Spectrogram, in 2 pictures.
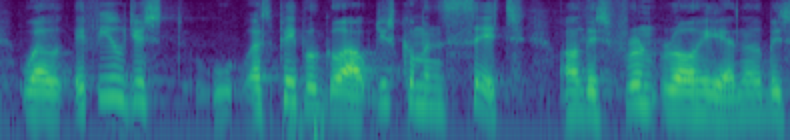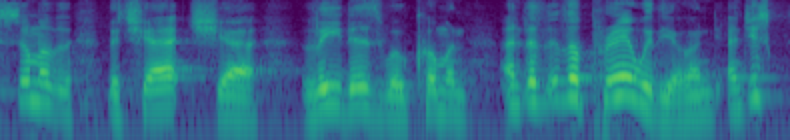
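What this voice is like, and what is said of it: Yorkshire English accent. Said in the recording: “a weird English man. I hope you understood my accent. It's from Yorkshire.”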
